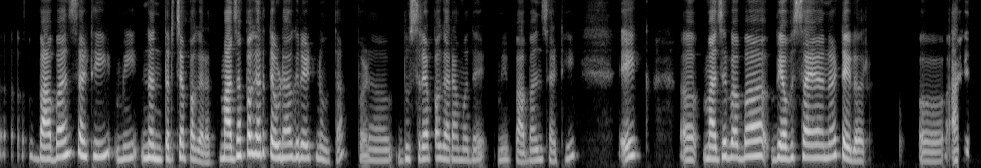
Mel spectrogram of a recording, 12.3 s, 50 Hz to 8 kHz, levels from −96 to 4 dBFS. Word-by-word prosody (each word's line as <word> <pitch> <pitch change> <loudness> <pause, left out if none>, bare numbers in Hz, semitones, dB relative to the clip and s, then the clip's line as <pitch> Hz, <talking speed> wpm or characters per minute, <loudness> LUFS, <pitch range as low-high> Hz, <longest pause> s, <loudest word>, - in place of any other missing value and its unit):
अ, 310 - -16 0.4
बाबांसाठी 255 - +3 0.2
मी 220 +5 -5
नंतरच्या 225 0 +1
पगारात, 175 -8 -2
माझा 220 +4 +5
पगार 310 -1 +5
तेवढा 235 -1 +4
ग्रेट 235 -2 0
नव्हता. 210 +4 -8 0.2
पण - - -9 0.4
दुसऱ्या 215 0 0
पगारामध्ये 200 -3 -5 0.2
मी 195 +1 -10
बाबांसाठी 190 +6 -6 0.7
एक 275 +1 -2 0.4
अ, 195 - -2
माझे 215 +3 +3
बाबा 250 +1 +2 0.3
व्यवसायानं 235 +1 +3
टेलर 185 -7 +3 0.7
अ, - - -7
आहेत. 170 +1 -7
220 Hz, 110 wpm, -21 LUFS, 200-245 Hz, 0.7 s, माझा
